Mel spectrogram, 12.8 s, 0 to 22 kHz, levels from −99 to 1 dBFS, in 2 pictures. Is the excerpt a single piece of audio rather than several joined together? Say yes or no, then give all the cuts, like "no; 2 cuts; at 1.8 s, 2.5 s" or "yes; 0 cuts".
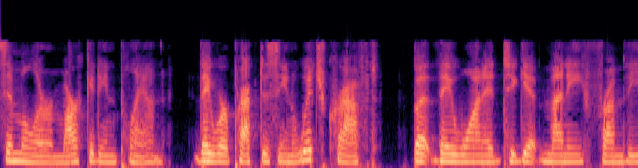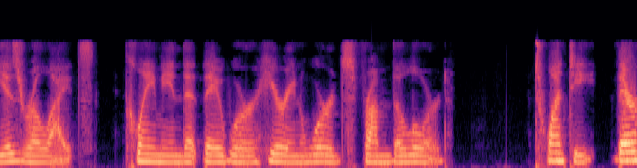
yes; 0 cuts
